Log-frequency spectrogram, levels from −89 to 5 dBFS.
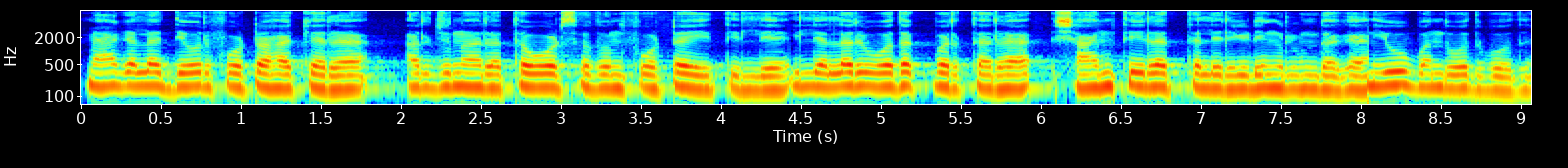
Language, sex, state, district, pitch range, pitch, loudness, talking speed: Kannada, male, Karnataka, Dharwad, 150-165 Hz, 155 Hz, -17 LUFS, 150 wpm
